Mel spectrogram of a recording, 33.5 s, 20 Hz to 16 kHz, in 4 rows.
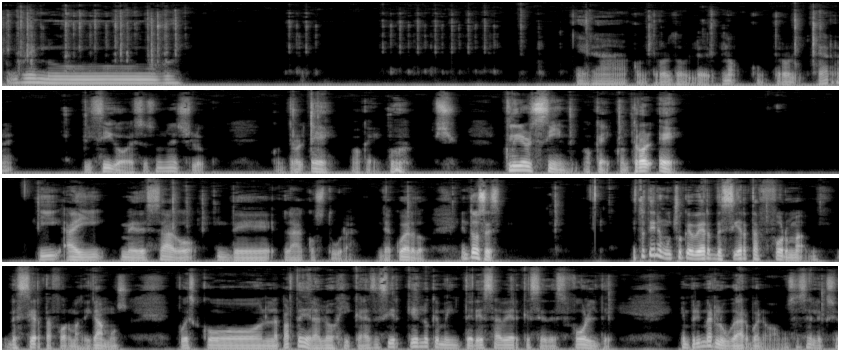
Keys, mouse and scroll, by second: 0.0-2.4 typing, 3.5 BackSpace, 5.8 Escape, 7.1 ctrl+w, 7.7 ctrl+Escape, 8.8 ctrl+r, 9.9 ctrl+Escape, 12.1 ctrl+e, 15.2 ctrl+e, 16.7 click, 17.2 scroll down 1, 17.7 Tab, 18.1-18.5 scroll up 1, 19.1 Tab, 19.4 a, 19.9-21.2 middle drag, 21.6 shift+middle click, 22.6-22.9 scroll up 2, 23.1-23.5 shift+middle drag, 24.6 shift+scroll down 2, 25.3 shift+middle click, 26.3-26.7 scroll down 2, 26.9-31.9 middle drag, 32.7 middle click.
